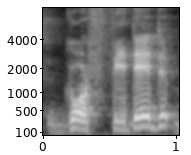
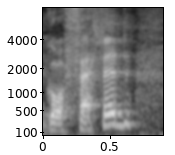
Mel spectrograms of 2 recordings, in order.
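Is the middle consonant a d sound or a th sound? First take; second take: d sound; th sound. First: The middle consonant is a plain d sound. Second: The middle consonant is a soft th sound. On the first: This is how the spelling seems to read. The speaker calls it wrong. "where it looks like it's" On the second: This is the real pronunciation. The speaker calls it right. "but it's really"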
